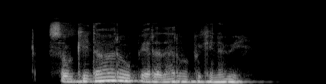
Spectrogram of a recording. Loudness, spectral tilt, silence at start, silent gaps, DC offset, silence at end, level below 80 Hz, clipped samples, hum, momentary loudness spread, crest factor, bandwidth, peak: -22 LUFS; -7.5 dB/octave; 0.5 s; none; under 0.1%; 0.75 s; -56 dBFS; under 0.1%; none; 8 LU; 14 dB; 7.6 kHz; -8 dBFS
